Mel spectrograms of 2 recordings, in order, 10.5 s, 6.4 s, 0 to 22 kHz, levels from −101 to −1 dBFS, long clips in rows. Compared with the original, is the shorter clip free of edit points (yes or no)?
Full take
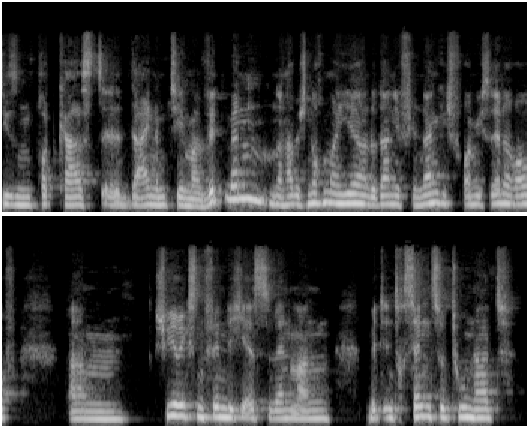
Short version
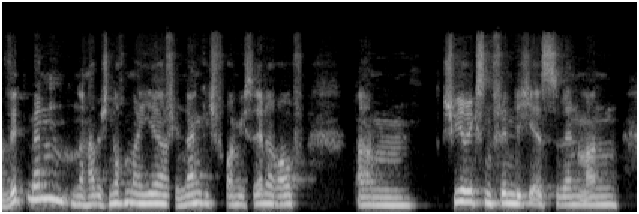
no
